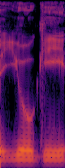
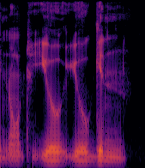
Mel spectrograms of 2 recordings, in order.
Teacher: the in becomes a long e in the masculine singular, so that's why we say yogi, not yogin.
